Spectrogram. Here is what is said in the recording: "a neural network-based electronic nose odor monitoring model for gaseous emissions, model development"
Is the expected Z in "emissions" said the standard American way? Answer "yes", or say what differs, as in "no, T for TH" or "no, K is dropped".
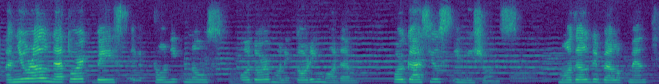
no, S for Z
